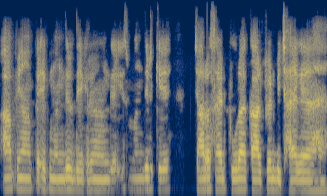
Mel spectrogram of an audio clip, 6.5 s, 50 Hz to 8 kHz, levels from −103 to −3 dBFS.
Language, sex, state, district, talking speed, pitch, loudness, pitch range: Hindi, male, Uttar Pradesh, Etah, 165 wpm, 115 Hz, -23 LUFS, 110-120 Hz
